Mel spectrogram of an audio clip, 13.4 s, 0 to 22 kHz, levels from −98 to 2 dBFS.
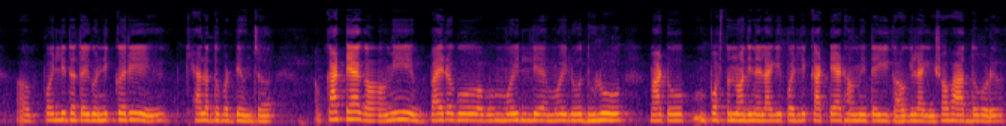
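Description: At 4.93 s there's a call audio freeze of about 0.1 s, a brief fading buzz or hiss, likely packets stalling and the jitter buffer running dry, with nothing lost. Then, between "माटो पस्त" and "पैल्ली काट्ट्या ठाउमी तैगी", a jitter buffer speed-up from 10.03 to 10.48 s trims roughly 50 ms, running about 9% fast at unchanged pitch.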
